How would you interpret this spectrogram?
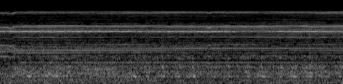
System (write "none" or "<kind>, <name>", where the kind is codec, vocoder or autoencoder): none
